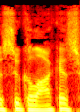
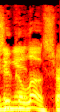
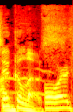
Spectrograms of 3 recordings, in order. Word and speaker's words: Tsoukalos: I think it's Tsoukalos, right? Isn't that how you say it? – I wish I could say I was working with Giorgio Tsoukalakis, but it's Tsoukalos. – It's Tsoukalos. No, it isn't. It's Tsoukalos.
